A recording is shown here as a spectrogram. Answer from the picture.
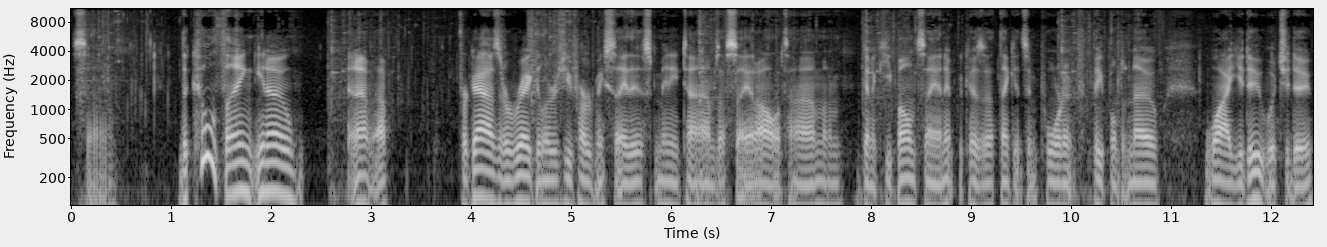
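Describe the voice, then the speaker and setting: Speaking at a fairly quick pace, a man with a Southern US accent uses a very deep, low pitch. His pitch varies in an ordinary way. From US South, central Alabama. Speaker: gaming streamer. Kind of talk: live game stream commentary. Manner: casual, hesitant with many fillers.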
